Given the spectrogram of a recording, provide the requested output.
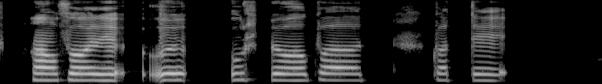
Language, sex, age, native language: Icelandic, male, 13, Icelandic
